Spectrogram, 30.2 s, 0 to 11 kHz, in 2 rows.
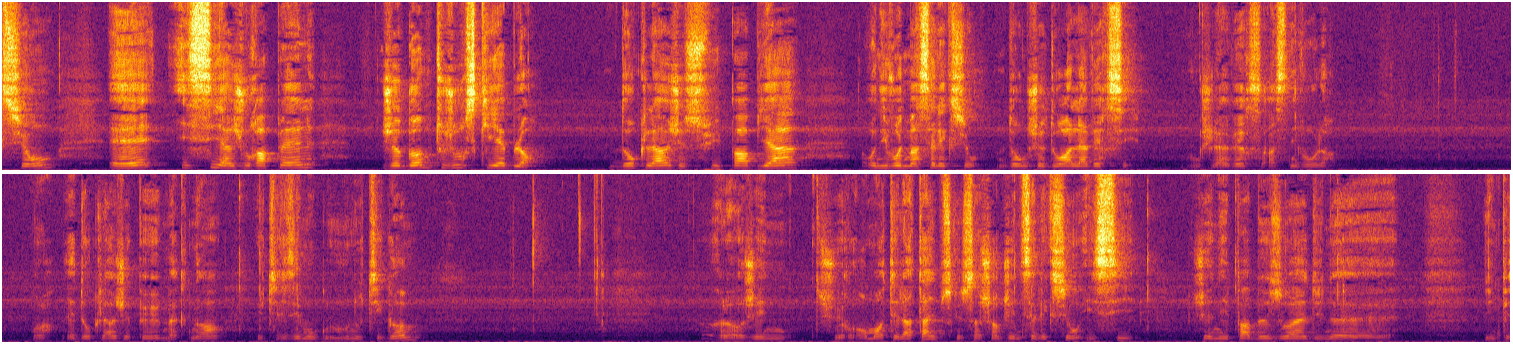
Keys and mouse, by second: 12.0 click, 14.4 Return, 17.5 click, 17.8 click, 20.2 Return, 25.2 click, 27.4 click.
